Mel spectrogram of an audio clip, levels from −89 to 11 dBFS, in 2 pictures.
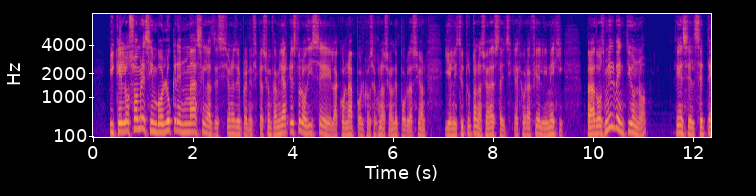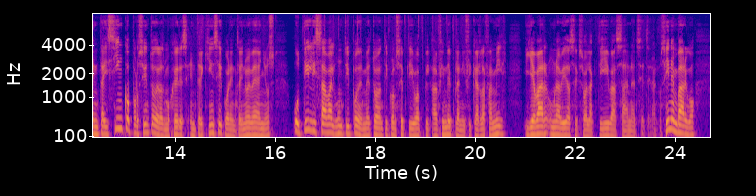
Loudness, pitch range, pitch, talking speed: -22 LUFS, 110-145 Hz, 120 Hz, 170 wpm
